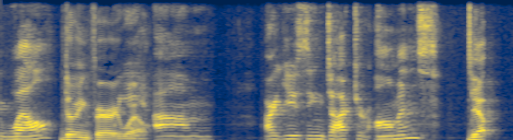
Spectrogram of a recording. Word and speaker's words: Amen: Almonds. Yep. That's almond, as in A-M-E-N, spelled like amen.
